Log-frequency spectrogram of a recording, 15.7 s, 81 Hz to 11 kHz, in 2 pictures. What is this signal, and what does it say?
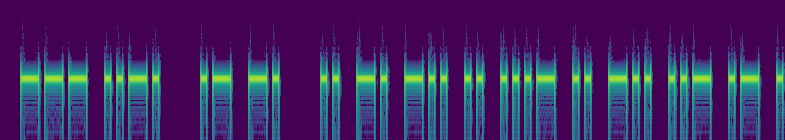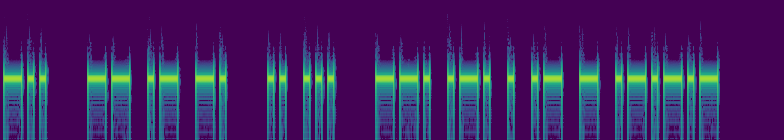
Morse code, heard as a keyed tone, about 20 wpm, 700 Hz. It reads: OF AN INDIVIDUAL MAN IS GREAT.
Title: Sentences from Top 1000 Words - Review Part 4 - 20wpm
